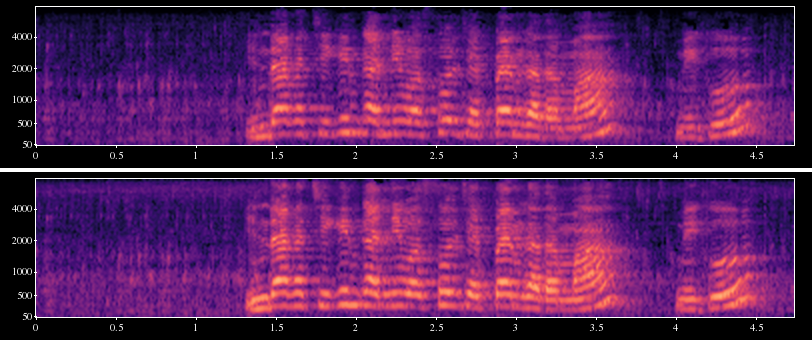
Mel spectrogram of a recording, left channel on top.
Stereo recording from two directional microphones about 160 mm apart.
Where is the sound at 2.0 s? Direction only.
45° right (ahead or behind).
